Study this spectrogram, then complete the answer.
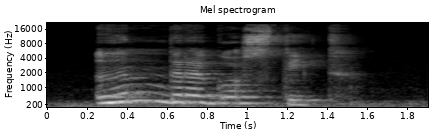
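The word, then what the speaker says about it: îndrăgostit: In love in Romanian is in dra gos tit indragostit indragostit indragostit Someone is in love. Someone is indragostit.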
